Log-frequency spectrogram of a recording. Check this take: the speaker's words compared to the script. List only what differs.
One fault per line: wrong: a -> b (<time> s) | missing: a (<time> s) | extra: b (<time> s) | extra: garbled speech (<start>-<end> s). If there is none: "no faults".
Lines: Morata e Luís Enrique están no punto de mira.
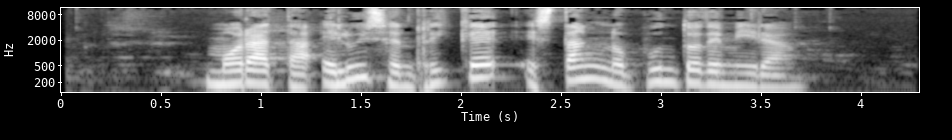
no faults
